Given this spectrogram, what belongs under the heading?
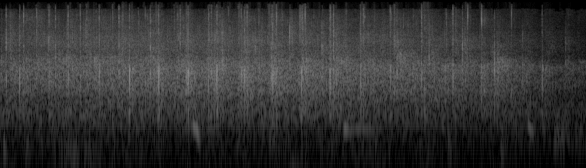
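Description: Applause from a college commencement audience, a fairly quiet and distant wash of many hands clapping that holds steady for several seconds.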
